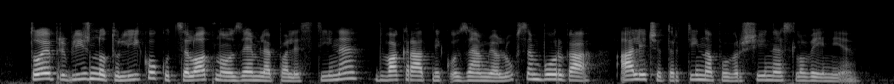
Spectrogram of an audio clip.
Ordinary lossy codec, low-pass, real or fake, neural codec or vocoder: none; 7.2 kHz; real; none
